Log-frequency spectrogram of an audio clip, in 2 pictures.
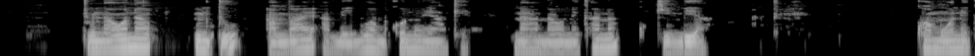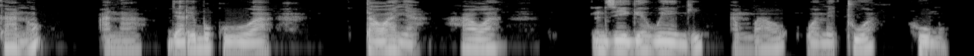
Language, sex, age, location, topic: Swahili, male, 25-35, Nakuru, health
